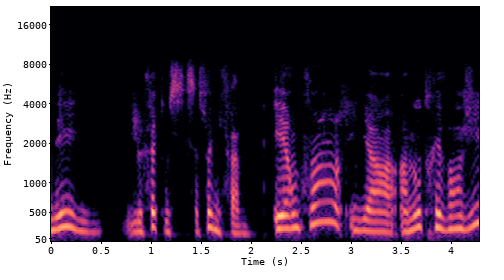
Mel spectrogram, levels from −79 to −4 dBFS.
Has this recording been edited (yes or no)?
yes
